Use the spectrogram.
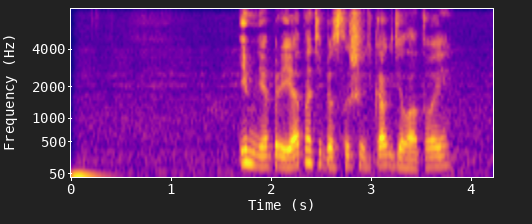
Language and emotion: Russian, positive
